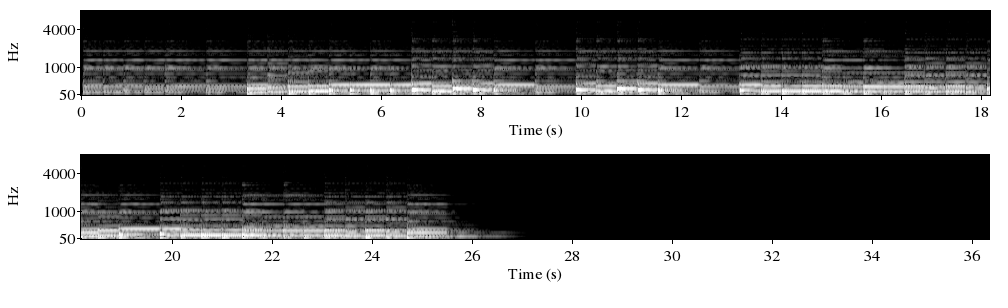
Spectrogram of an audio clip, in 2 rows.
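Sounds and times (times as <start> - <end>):
guitar: 0.0 - 26.9.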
